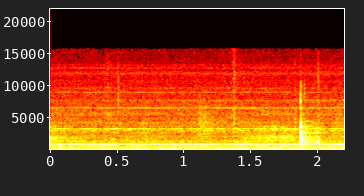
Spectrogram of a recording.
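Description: Quiet room tone with a faint steady hum, and one small sharp click near the end.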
